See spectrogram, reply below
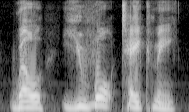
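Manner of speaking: loud, terrified shrieking in utter despair. A game master voices a young slave woman confronting the players: screaming. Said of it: "and she screams".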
